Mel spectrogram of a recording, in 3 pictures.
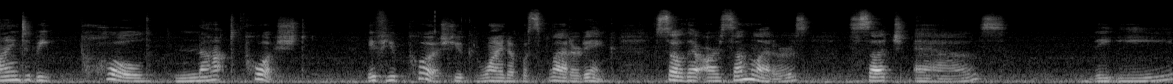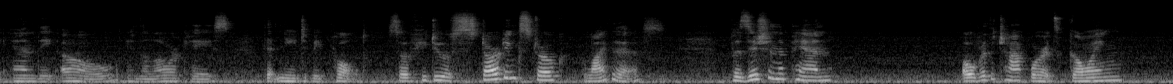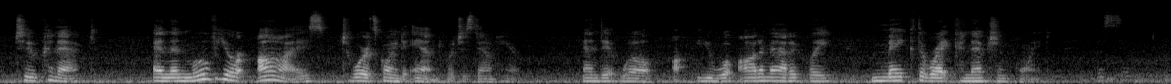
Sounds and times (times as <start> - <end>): Speech: 0.0 - 3.1, 3.7 - 10.1, 10.9 - 18.4, 29.3 - 34.8.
